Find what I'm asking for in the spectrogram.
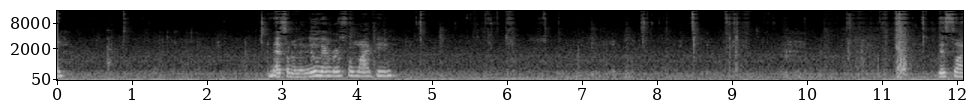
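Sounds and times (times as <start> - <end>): low steady hum: 0.0 - 12.0
person chewing food: 0.4 - 2.8, 4.6 - 11.7.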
